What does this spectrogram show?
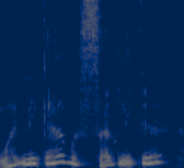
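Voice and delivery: very high-pitched voice in a Mexican style. Imitating how some Mexicans sound when they say the word. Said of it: "type Mexicans that sound just like this".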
